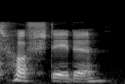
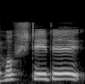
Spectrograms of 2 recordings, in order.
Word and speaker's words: Hofstede: So, Gert Hofstede, or I think people pronounce him Hofsted. I always say Hofstede because that's the German pronunciation of this last name.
